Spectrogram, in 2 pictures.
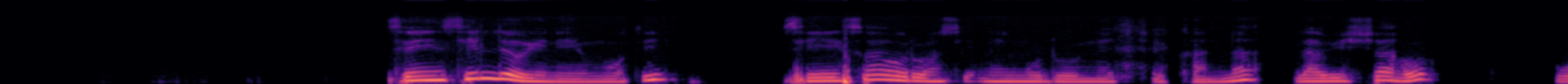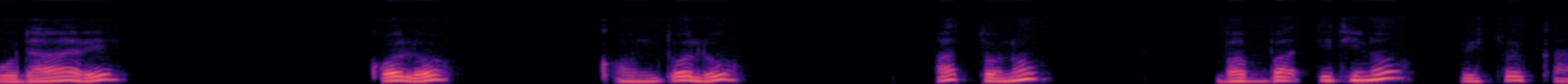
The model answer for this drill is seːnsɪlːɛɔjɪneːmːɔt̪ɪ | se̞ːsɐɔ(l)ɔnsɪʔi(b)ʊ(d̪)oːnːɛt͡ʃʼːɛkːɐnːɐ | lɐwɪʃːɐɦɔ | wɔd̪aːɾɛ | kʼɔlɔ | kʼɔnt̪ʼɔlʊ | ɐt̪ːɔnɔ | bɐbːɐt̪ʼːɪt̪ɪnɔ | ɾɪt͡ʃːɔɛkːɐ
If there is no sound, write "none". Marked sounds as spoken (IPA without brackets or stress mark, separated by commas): ɾ, m, d̪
